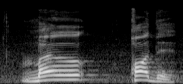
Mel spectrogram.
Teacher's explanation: سلط من قد، من میں نون ساکن ہے، اس کے بعد قد میں قاف حرف اخفا ہے تو نون ساکن کو یہاں پر اخفا کے ساتھ پڑھیں گے، یعنی ناک میں آواز لے جا کر گنگنانا، اس سے اخفا کہتے ہیں۔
